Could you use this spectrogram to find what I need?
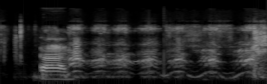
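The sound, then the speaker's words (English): A female dog barks sharply and loudly, then keeps up a run of agitated, wavering yelps and whines for a couple of seconds. “sorry, my dog's losing her mind.”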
